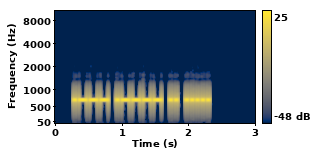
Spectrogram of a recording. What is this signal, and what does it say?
Morse code, heard as a keyed tone, about 31 wpm, 700 Hz. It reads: J1I5
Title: Four Challenging Letter-Number Combinations 30wpm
